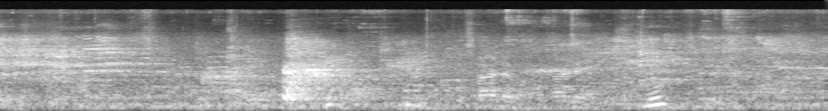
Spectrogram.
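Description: A large crowd of children chatters in an echoing hall.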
